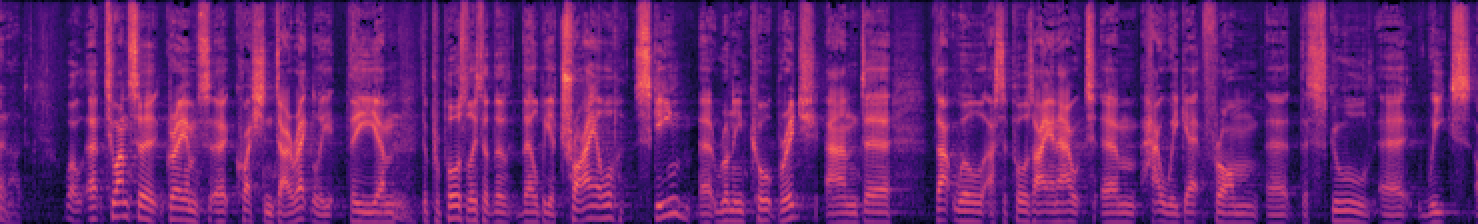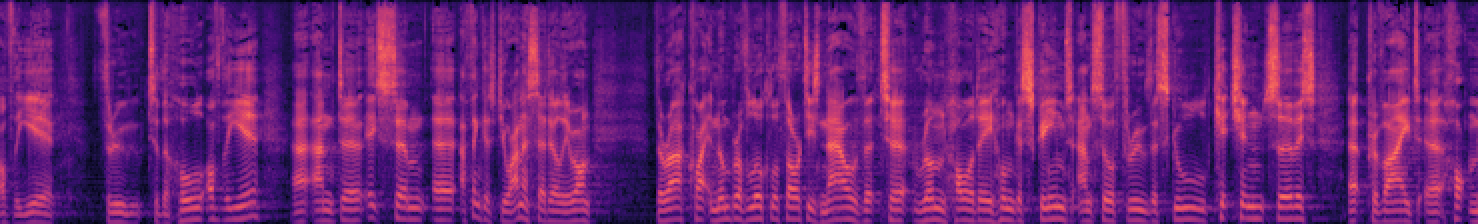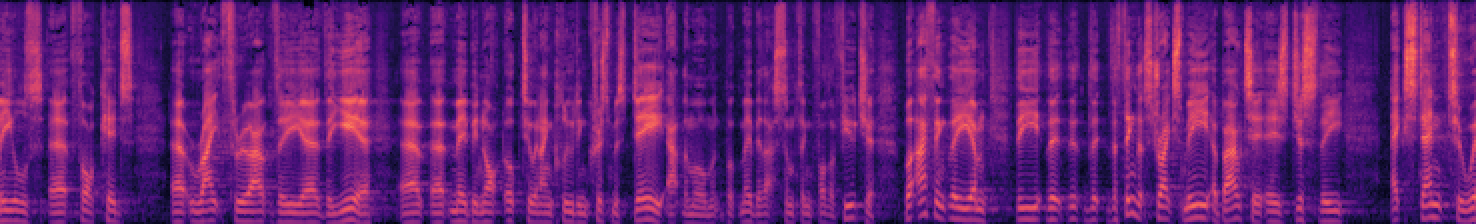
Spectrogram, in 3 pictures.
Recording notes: political debate from Nairn Community & Arts Centre in Scotland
